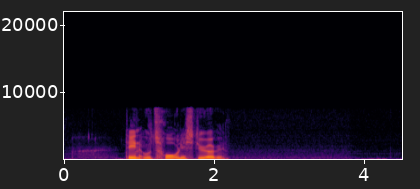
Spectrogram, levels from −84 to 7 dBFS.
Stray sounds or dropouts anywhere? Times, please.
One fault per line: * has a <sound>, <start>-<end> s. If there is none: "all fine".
all fine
